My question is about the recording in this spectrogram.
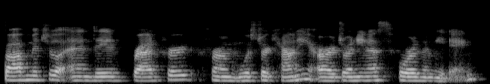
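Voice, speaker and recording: A woman on the commission staff gives a formal, measured briefing with a few hesitant ums, heard through remote video-call audio from a recorded online meeting. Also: lowish voice, fairly even intonation, dull audio.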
